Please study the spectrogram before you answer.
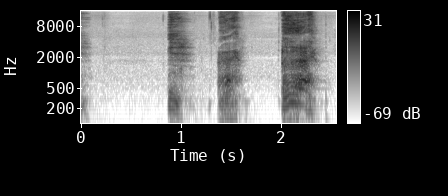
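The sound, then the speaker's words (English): Throat clearing: three short, rough, rasping bursts separated by brief silences, the last one the longest and strongest, heard alone without speech. “I'll clear that ginger shit out of my throat.”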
